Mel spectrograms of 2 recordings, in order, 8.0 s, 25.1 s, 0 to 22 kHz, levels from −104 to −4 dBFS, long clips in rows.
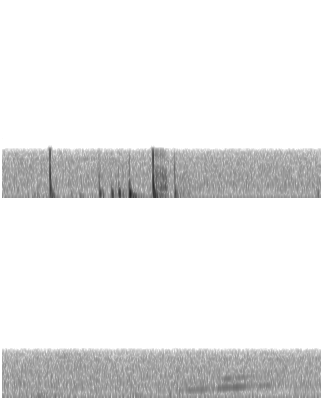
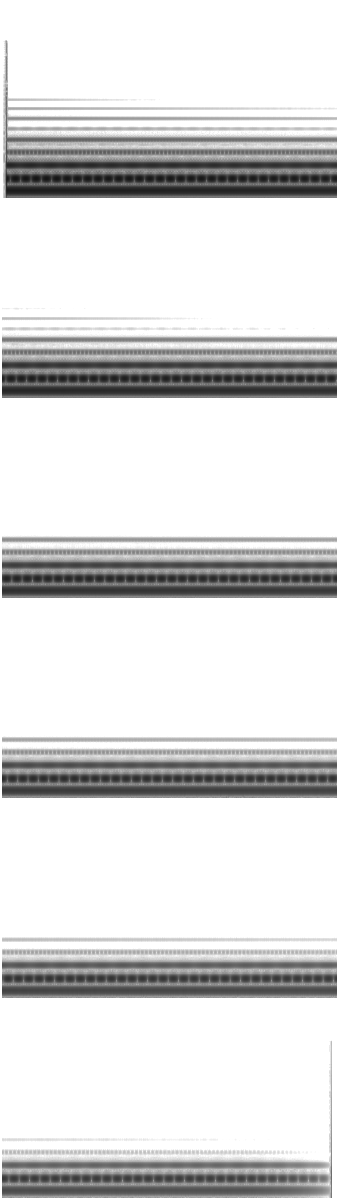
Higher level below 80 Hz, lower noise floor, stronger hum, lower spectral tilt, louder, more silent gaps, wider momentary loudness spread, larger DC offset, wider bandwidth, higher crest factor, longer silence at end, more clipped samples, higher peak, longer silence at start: first, -48 dBFS vs -66 dBFS; first, -59 dBFS vs -45 dBFS; neither; second, -5 dB/octave vs -12.5 dB/octave; second, -40 LUFS vs -22 LUFS; neither; first, 22 LU vs 16 LU; neither; second, 1 kHz vs 2.3 kHz; first, 32 dB vs 16 dB; first, 0.65 s vs 0.25 s; neither; second, -10 dBFS vs -6 dBFS; first, 0.6 s vs 0.05 s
